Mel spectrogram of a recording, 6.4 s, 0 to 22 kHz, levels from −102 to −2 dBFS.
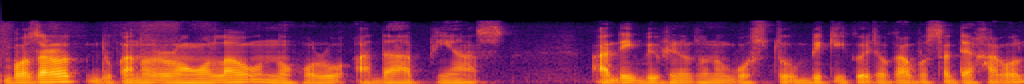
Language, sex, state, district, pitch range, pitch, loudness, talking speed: Assamese, male, Assam, Sonitpur, 95-100 Hz, 100 Hz, -24 LUFS, 150 wpm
